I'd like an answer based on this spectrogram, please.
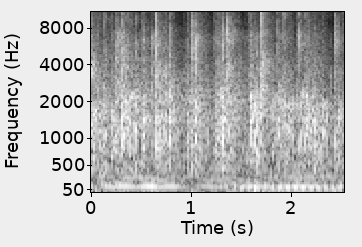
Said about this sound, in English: Can we clap for the hands that went up this morning?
